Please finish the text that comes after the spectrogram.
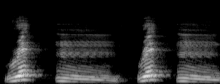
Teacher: If we move the tongue, writ. Don't move the tongue. Keep the tongue there, writ, and then make the N sound.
